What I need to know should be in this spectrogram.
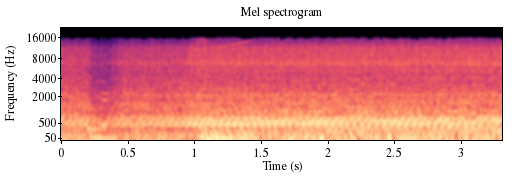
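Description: A car's engine surges louder with a boost.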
